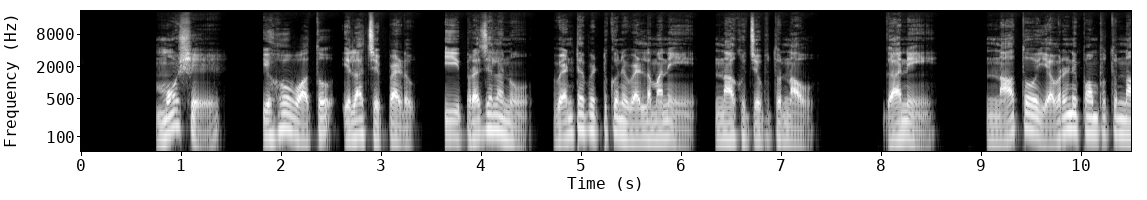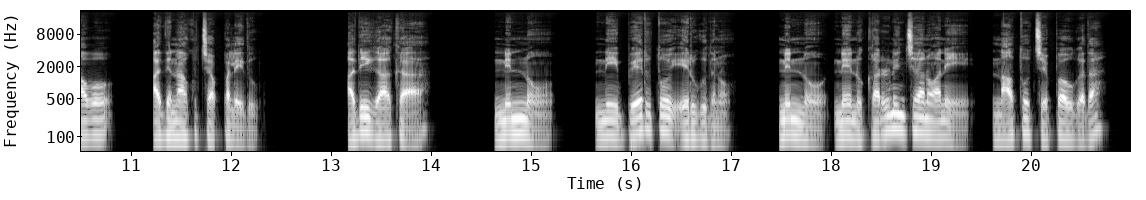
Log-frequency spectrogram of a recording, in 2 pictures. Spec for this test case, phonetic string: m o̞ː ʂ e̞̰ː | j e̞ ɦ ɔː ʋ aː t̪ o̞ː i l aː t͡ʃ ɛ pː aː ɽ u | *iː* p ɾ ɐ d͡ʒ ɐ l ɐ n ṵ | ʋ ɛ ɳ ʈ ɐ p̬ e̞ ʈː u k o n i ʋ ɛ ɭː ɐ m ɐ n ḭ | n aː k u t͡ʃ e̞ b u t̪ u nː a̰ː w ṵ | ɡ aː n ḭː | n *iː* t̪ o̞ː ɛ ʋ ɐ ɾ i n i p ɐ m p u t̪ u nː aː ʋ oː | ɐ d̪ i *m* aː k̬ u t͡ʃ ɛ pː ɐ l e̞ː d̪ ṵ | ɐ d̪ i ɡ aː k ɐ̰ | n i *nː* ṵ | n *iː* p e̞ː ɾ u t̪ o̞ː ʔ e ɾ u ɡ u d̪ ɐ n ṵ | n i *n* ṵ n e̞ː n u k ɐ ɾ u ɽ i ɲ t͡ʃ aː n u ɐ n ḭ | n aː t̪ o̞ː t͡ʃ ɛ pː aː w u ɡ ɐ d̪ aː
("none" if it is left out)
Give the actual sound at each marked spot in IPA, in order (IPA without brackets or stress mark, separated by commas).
iː, aː, n, nː, iː, nː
